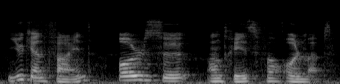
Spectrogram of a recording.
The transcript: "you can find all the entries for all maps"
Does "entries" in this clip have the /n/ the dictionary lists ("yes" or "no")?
no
